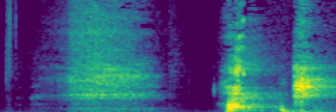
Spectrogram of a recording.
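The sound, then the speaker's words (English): A person sneezes: a drawn-in breath, then a sharp, loud sneeze burst, followed closely by a short second burst, with no talking around it. “sneezing in the middle of a story here. Holy cow.”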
